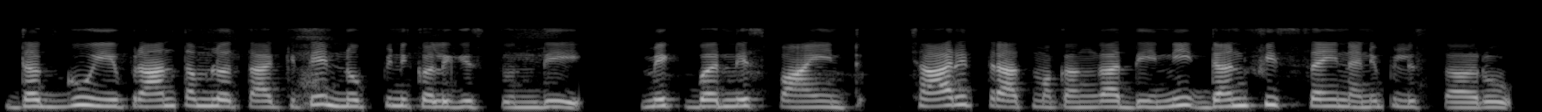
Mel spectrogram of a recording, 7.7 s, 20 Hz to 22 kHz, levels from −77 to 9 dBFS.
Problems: background sounds at intervals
